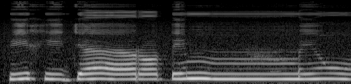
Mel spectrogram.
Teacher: tanwin ketemu mim dibaca dengung, itu idgham bi gunnah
